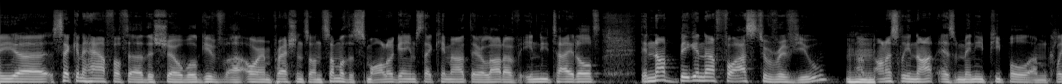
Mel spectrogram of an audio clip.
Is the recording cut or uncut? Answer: cut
